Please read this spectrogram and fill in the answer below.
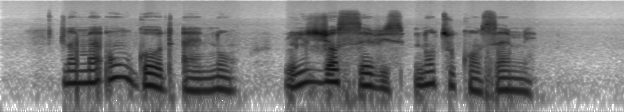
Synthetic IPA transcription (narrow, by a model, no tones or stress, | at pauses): namaʔõnɡɔdaɪno | ɾilid͡ʒɔsːɛvḭsnɔtːukʰɔ̃n̩sɛnmi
